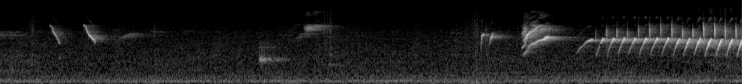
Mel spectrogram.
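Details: Belgian canary giving scattered sharp chirps and slurred notes with pauses, then launching into a fast, regular trill of bright repeated notes.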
